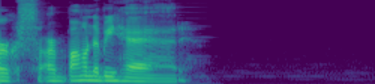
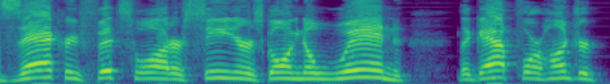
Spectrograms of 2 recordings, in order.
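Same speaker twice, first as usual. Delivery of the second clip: high, loud race commentary; live play-by-play; 7 semitones higher, 11 dB louder than usual. Real, not acted. Announcer calls three-lap shootout to viewers, excited play-by-play. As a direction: call the restart with driving urgency.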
